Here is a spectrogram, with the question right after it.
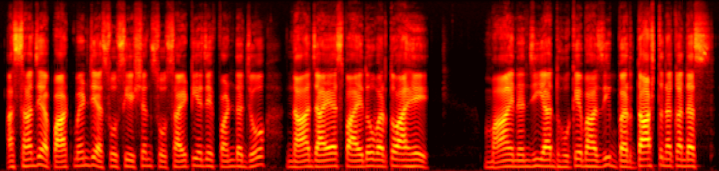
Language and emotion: Sindhi, angry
